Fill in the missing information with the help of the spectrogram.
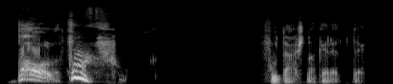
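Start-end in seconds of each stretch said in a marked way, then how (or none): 0.2-1.3 very high-pitched, piercing, shrill scream. Narrator reading Jessica's line to Paul as a hissing sound nears, screaming. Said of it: "Sikoltotta Jessica".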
